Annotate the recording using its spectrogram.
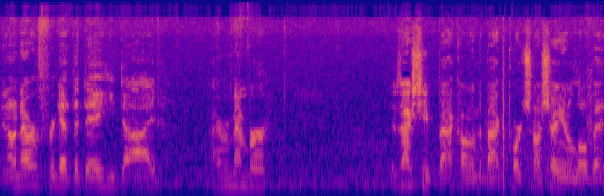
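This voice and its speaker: Noticeable background noise beneath a man's very fast, monotone speech, flat in intonation and fairly high in pitch. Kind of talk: paranormal investigation, emotional personal talk.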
